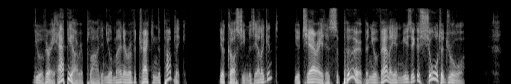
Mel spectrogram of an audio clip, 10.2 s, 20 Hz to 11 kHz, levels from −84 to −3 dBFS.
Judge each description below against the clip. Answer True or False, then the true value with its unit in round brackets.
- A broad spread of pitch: False (3.5 semitones)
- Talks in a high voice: False (95 Hz)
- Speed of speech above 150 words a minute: True (175 wpm)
